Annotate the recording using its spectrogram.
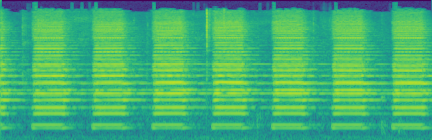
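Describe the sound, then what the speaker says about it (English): A loud car alarm sounds nearby, repeating strong tonal blasts about twice per second in an even, insistent pulse with nothing else heard. "we'll just pause while the car alarm's going off"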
